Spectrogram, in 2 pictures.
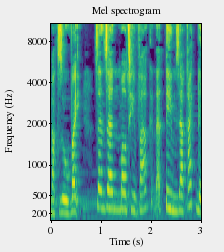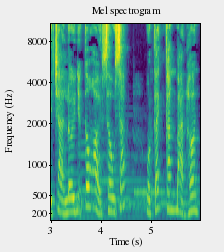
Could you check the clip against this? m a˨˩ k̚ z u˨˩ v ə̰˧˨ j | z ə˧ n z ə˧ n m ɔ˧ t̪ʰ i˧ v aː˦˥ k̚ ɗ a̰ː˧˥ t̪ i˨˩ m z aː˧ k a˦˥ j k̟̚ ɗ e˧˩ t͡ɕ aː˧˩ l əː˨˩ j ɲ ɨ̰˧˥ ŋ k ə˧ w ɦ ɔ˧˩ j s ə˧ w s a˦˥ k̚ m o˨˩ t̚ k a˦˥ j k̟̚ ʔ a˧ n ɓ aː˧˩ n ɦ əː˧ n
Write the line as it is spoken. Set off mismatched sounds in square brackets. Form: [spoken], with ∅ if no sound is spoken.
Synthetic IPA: m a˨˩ k̚ z u˨˩ v ə̰˧˨ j | z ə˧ n z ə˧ n m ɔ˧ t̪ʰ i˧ v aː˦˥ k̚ ɗ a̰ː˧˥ t̪ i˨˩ m z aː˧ k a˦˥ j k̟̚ ɗ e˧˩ t͡ɕ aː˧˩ l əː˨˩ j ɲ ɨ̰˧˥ ŋ k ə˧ w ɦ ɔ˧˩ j s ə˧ w s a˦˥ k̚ m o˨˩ t̚ k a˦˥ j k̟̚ [k] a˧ n ɓ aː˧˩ n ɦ əː˧ n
